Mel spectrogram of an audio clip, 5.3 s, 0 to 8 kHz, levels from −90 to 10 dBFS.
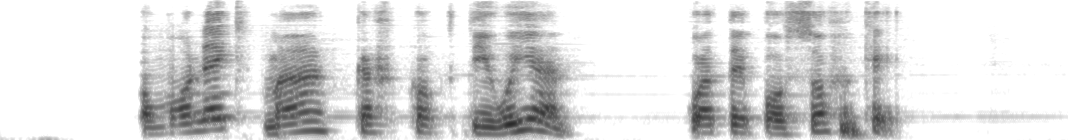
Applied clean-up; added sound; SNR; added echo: neural mask model DeepFilterNet 3.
